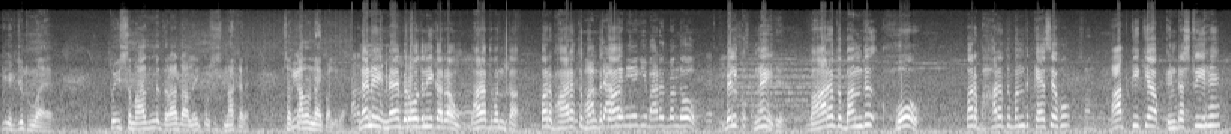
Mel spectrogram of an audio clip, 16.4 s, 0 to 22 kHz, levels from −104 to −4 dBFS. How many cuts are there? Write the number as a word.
one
